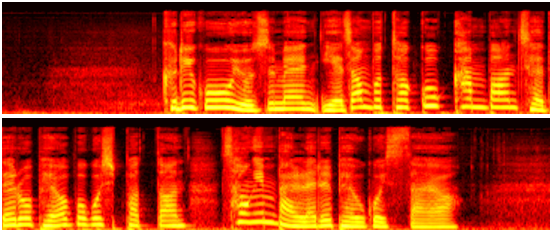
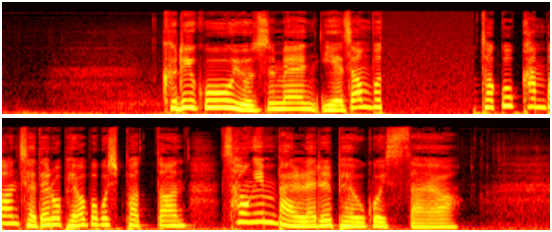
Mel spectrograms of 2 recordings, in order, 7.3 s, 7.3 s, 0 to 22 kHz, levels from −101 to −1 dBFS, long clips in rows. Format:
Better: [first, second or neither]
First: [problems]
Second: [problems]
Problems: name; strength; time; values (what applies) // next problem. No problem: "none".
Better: first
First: none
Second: audio freezing; at 2.5 s for 0.5 s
